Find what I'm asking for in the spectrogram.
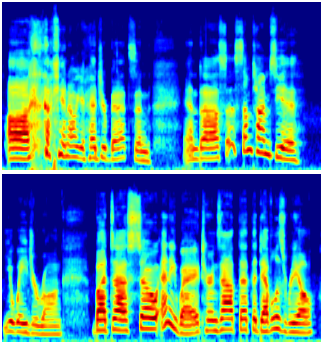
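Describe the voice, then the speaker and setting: A woman playing a wry, deadpan podcast host who lives in Hell, telling improvised stories in a halting, hesitant way. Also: mid-range voice, clear, resonant tone, no room sound, clean studio sound. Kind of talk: improvised in-character comedy storytelling.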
